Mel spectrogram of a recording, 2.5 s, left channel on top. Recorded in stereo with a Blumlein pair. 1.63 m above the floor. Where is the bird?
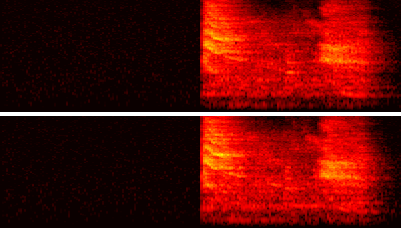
20° right, 1.0 m.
